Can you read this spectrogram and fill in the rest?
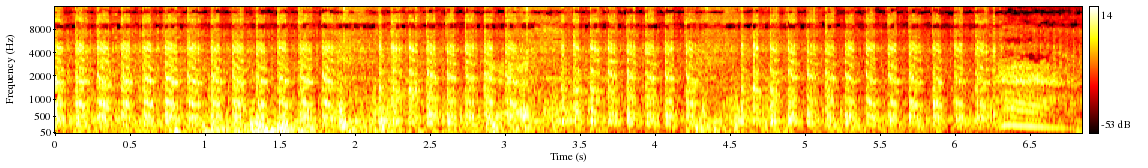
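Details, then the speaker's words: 1962 Dodge Lancer, cold start attempt after carb overhaul and points work, ran the day before: fast steady cranking about six seconds with no firing; owner suspects ignition, number three plug found loose. "just from the way this thing sounds I did have a hunch this was ignition related"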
